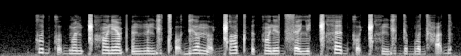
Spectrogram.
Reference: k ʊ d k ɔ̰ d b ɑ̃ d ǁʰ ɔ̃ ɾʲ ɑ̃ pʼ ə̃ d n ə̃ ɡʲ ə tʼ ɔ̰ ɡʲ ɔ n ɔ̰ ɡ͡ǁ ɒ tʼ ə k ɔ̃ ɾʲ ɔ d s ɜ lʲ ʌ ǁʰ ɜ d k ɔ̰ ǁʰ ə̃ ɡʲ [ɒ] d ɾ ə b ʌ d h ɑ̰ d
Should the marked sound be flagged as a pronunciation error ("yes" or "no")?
yes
